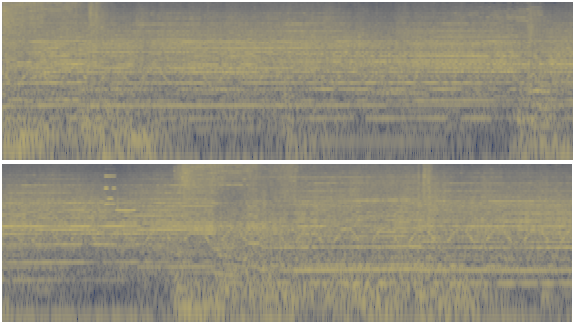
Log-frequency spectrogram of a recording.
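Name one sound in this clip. A racing car engine roars at high speed, its pitch dropping with a gear change and climbing again.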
